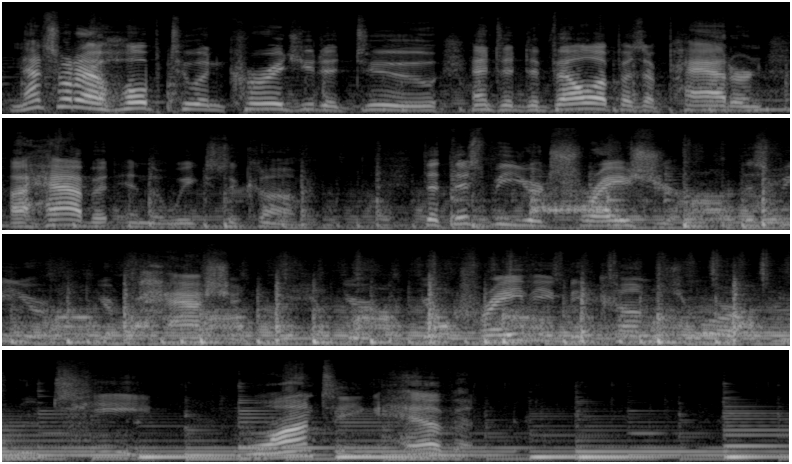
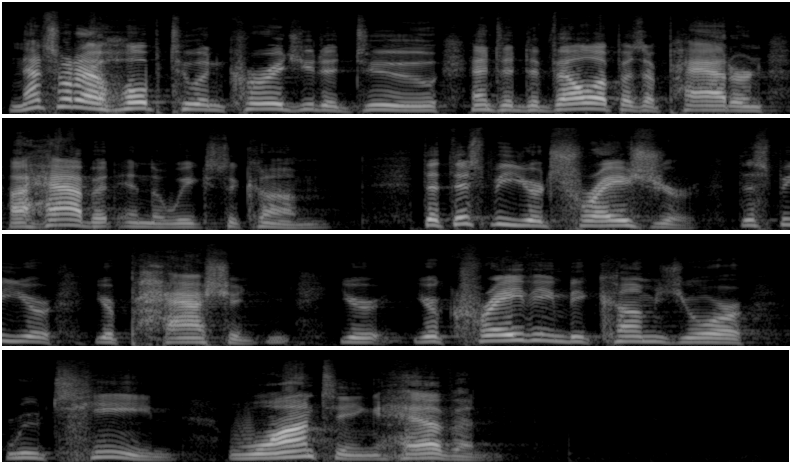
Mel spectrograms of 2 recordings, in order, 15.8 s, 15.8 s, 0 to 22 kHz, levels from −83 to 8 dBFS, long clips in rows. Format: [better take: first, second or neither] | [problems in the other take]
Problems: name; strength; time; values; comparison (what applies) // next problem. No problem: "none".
second | background music; loud; throughout; as loud as the speech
